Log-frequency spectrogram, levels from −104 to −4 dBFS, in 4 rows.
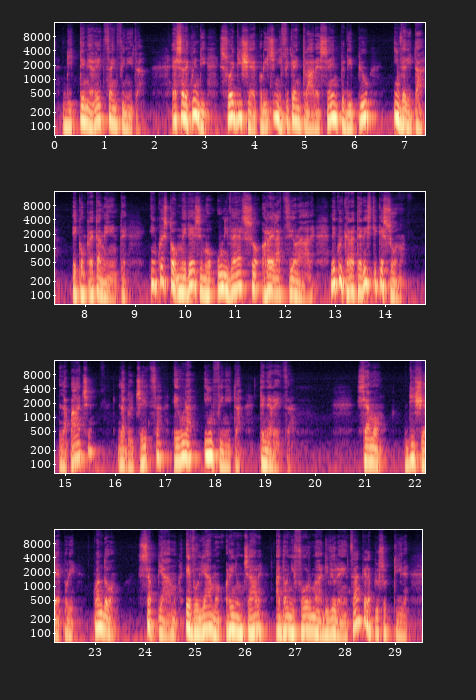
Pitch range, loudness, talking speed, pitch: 95-135 Hz, -18 LUFS, 100 wpm, 110 Hz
